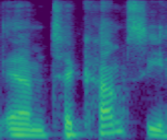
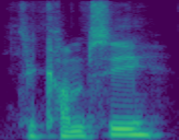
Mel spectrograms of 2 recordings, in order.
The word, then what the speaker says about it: Tecumseh: Tecumseh has one too that makes Tecumseh makes refrigeration compressors too.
